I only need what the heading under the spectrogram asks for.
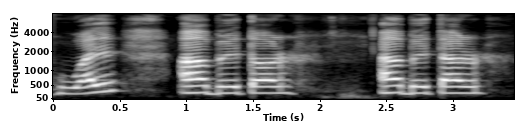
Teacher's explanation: با کے اوپر کلکلا ہوگا، لام کو بھی کلکلے سے بچایا جائے گا، هو الابتر، ابتر۔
